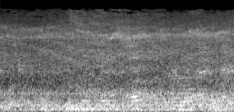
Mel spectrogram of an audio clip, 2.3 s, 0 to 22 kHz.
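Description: Electric 1/12-scale RC pan cars with 13.5-turn brushless motors running laps on an indoor carpet track: a faint high motor whine over a steady hall hum of background voices.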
